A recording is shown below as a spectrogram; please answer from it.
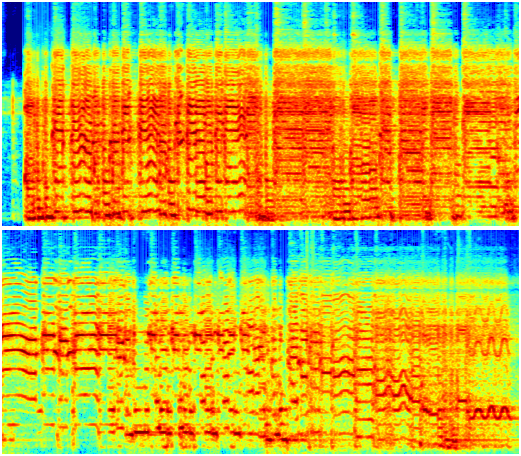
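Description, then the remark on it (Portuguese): A distorted electric guitar, played through a pickup, plays loud, continuous riffs with a biting, aggressive tone, chords ringing with dense harmonics and brief pauses, with no talking over it. “Esse aqui já é mais minha onda, esse picape aqui. Já é mais mordidinho, né? Mais agressivo, né?”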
